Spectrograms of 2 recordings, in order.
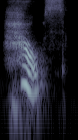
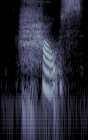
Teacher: sound is articulated by obstructing the airflow in the vocal tract so when you say house it feels as if you're making your throat tighter house and it is voiceless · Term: glottal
